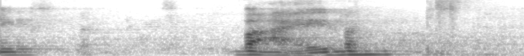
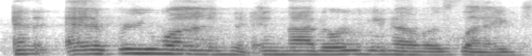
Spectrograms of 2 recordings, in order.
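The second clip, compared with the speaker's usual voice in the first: normal talking voice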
